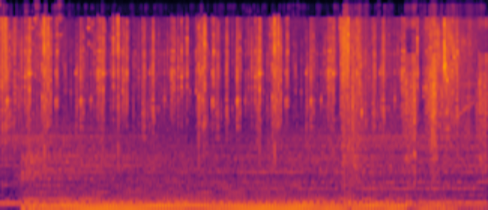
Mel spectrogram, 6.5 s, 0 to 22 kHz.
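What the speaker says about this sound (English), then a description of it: "Reloading." A weapon reloads in the sci-fi video game Red Solstice 2: several seconds of loud, dense metallic clicking, clattering and scraping, close and continuous, with no voices.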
